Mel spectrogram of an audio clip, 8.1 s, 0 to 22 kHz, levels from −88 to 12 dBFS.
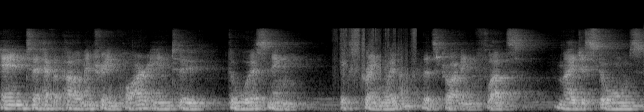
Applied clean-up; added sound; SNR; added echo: neural separator model SepFormer DNS4.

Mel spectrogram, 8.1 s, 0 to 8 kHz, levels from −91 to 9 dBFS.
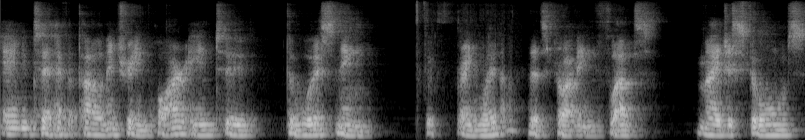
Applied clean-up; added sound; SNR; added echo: neural mask model DeepFilterNet 3.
